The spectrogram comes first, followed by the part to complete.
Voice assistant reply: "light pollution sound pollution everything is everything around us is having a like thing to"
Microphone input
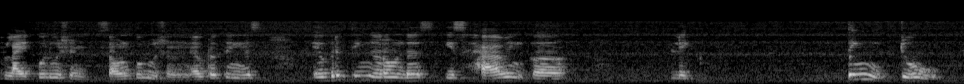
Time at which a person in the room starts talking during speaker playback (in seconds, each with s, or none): none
